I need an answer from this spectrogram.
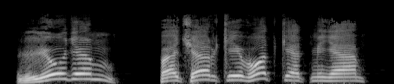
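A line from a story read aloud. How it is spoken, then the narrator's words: Loud, for soldiers. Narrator (Russian): прибавил он громко, чтоб солдаты слышали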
